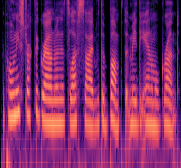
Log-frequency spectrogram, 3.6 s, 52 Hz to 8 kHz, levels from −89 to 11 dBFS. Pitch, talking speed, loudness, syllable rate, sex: 205 Hz, 280 wpm, -17 LUFS, 5.7 syllables/s, female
